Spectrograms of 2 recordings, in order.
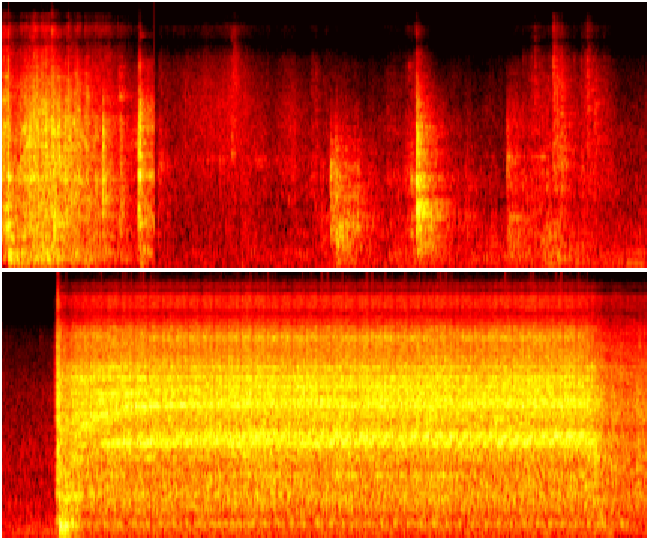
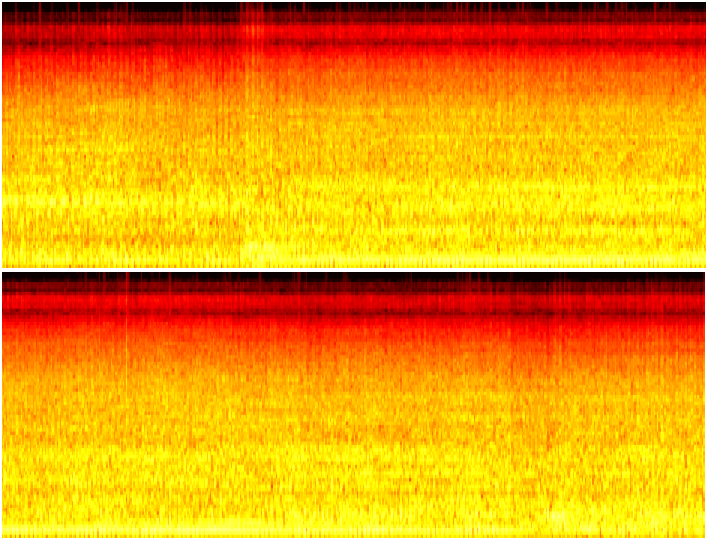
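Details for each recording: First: Craftsman/MTD-type snow blower small gas engine that has clogged its carburetor before: steady whirring crank for about four seconds without ever firing; no start, clogged carburetor starving it of fuel. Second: Snow blower small single-cylinder gas engine after replacing the clogged carburetor, test run outdoors: fires up and settles into a steady, even buzzing run with no surging; healthy.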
